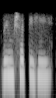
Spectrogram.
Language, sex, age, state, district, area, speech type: Sanskrit, female, 18-30, Karnataka, Bangalore Rural, urban, conversation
